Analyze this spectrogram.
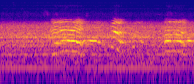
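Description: A man shouts drill commands loudly outdoors.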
